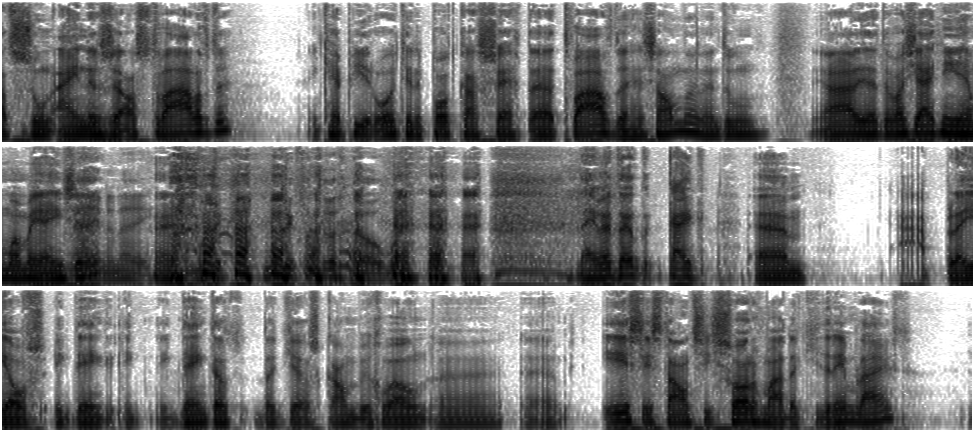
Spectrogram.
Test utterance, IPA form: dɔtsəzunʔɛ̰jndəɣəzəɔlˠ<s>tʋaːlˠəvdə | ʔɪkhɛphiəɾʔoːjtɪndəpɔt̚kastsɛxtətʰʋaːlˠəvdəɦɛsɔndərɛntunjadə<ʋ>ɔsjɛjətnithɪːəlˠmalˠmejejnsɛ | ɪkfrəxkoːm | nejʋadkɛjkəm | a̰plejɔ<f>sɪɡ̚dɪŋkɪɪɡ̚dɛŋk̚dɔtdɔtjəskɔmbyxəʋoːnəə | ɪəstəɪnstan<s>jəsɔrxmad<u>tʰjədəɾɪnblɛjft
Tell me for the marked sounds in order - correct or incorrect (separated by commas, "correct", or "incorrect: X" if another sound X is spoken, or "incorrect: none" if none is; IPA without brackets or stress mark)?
correct, correct, correct, correct, incorrect: ɔ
